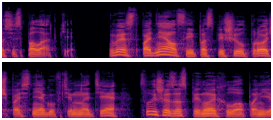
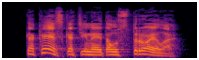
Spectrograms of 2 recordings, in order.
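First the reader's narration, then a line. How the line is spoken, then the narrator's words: Thundering voice. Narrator (Russian): прогремел на северном голос ищейки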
